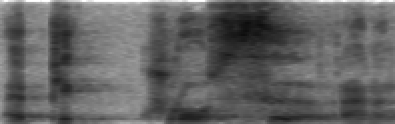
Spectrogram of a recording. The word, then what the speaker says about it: 에피쿠로스: 에비구레오라는 이것은요, 원래 발음은 에피쿠로스라는 겁니다.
